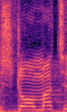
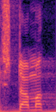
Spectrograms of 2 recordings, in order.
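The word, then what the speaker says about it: stomach: होके को होगा जैसे इसको हम लोग स्टमच नहीं पढ़ते स्टमक पढ़ते हैं क्या पढ़ते हैं स्टमक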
